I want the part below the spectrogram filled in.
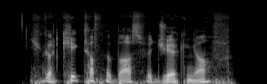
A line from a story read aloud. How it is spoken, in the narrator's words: Ben laughed harder than he had in this entire trip so far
